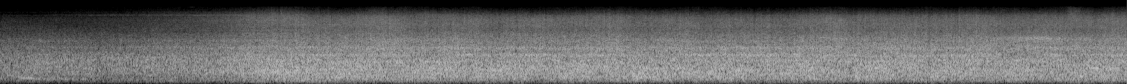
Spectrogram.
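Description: JR West Special Rapid electric train running through the station at speed without stopping: a rush of wheel and rail noise that swells about two seconds in as the cars reach the platform, then holds steady while they go by.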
